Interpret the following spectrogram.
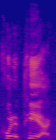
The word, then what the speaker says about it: Quinnipiac: Quinnipiac or is it Quinnipiac dr. it's Quinnipiac with the accent on the first syllable Quinnipiac okay I will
